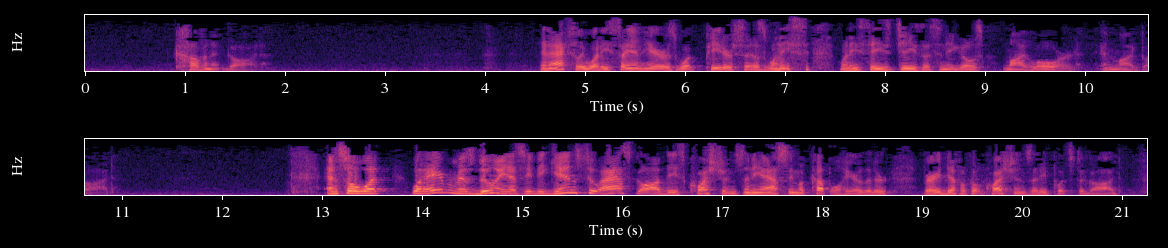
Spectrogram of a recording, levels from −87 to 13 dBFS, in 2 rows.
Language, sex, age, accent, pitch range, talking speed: English, male, 60-79, American, 125-185 Hz, 165 wpm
